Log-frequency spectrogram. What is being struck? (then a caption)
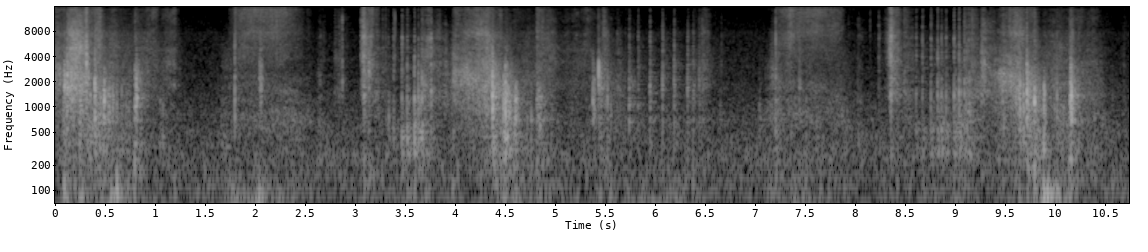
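Glossy coated-paper magazine pages. A large open glossy magazine with thin coated-paper pages lies flat on a wooden table while fingertips and palms rub across the pages and flip them by hand. Soft, bright papery rustles and swishes come in waves, with sharp crisp snaps as pages turn and brief quiet pauses between bursts.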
